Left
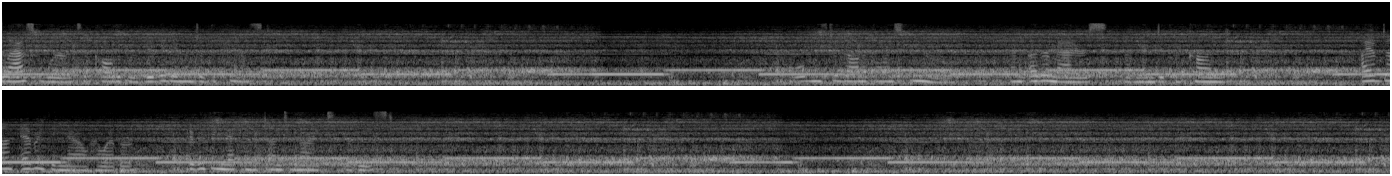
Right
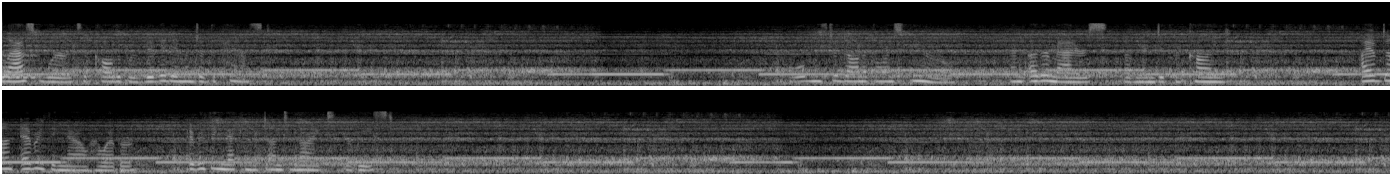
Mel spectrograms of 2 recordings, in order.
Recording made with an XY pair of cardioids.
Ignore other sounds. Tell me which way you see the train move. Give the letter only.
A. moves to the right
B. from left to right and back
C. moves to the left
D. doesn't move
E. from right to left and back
D.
